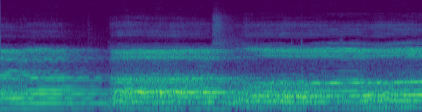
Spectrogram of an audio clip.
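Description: Male voices singing Byzantine chant in the Saba mode: a slow melismatic line over a steady held drone note. About a second in, the line breaks briefly, and the next phrase enters with an upward slide.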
